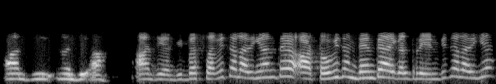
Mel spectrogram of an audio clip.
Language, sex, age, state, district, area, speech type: Dogri, female, 30-45, Jammu and Kashmir, Jammu, rural, conversation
